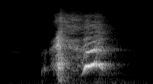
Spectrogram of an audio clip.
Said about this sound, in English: And I'm totally leaving that sneeze in, even though we're not videoing today.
